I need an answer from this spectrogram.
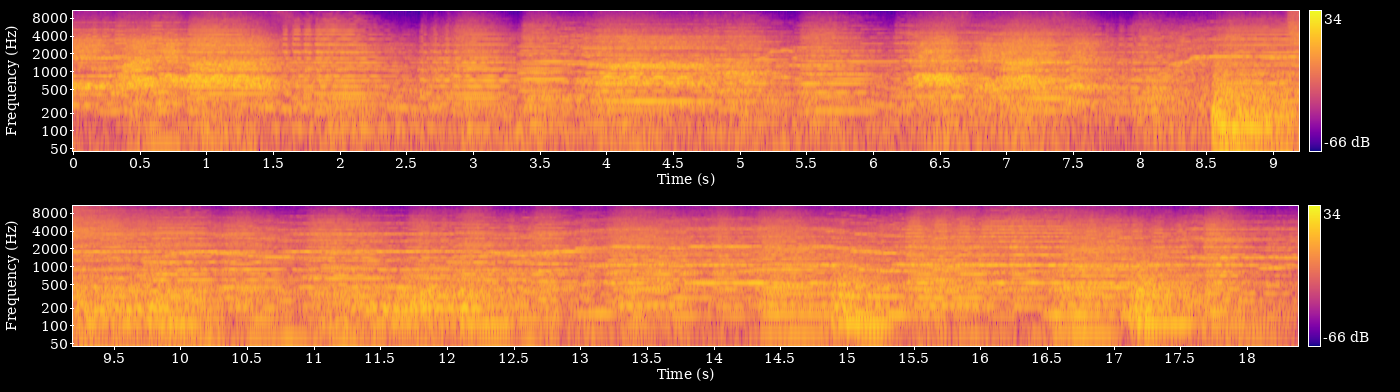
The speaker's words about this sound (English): Okay, so what we've just heard is the crowd on Senate Square saying, don't do it, don't shoot, when Nicholas brings his artillery, and then the first cannonade.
